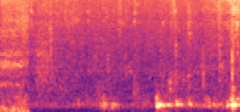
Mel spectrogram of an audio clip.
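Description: Quiet room tone with a few faint knocks and shuffles, about a second in and again near the end.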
